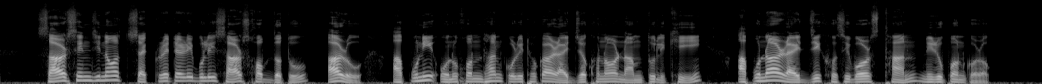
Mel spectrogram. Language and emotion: Assamese, neutral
